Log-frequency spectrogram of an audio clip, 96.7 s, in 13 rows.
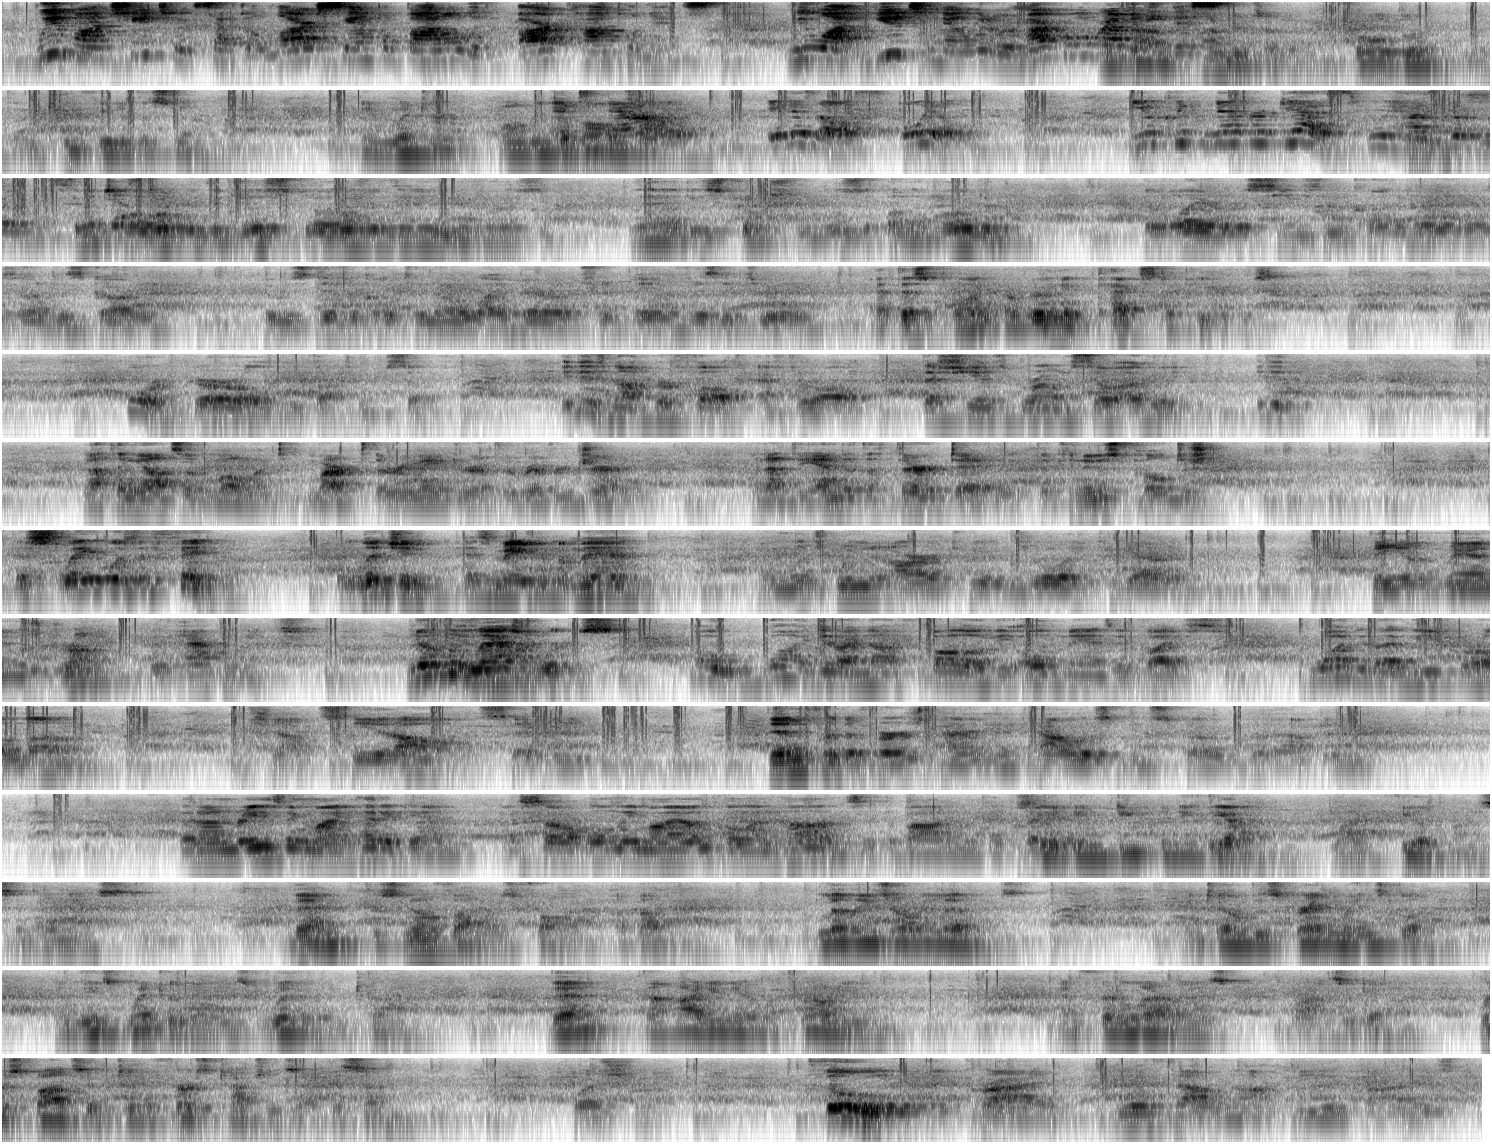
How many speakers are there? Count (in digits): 10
